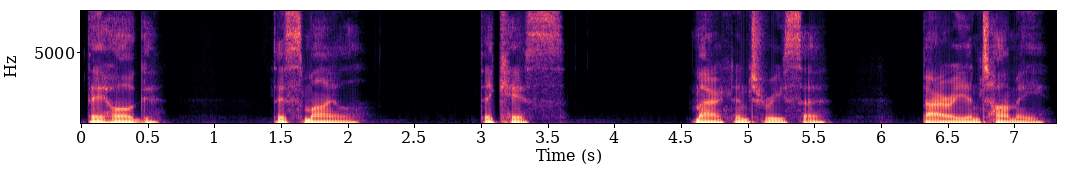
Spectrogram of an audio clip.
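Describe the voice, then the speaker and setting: A man delivers dramatic horror narration. His voice sits fairly low and moves slowly, phrase by phrase. The delivery is grave and deliberate, with a dry sound. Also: little pitch movement, a little mellow, dry recording.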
